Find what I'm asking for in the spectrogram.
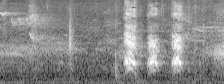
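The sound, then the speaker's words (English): Crows attacking a man let out a quick series of short, harsh caws in the second half, after a quieter opening. “Looks like a poor man being attacked by crows.”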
